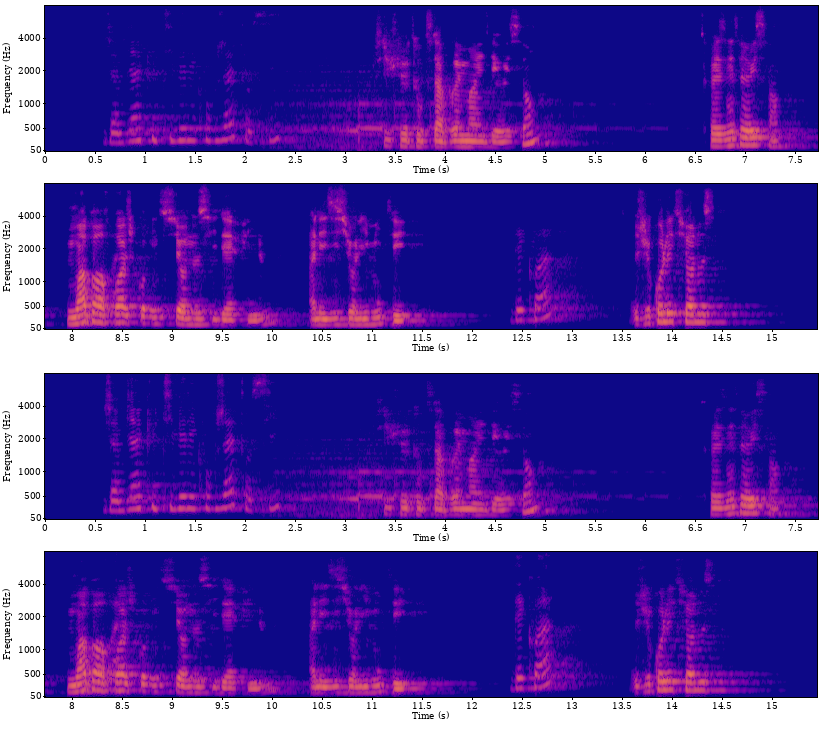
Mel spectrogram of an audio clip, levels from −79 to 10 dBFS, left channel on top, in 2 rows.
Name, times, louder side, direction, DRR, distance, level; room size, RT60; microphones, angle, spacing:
voice 1, 0.6-2.4 6.9-7.2 8.3-8.6 12.4-12.9, right 2 dB, 75° right, 1.9 m, -42 dB
sound 1, 2.1-6.2, right 1 dB, ahead, 1.2 m, -51 dB
voice 2, 3.4-4.9 6.6-7.3 7.9-10.0 10.4-11.4 13.6-14.4, left 3 dB, 80° left, 0.9 m, -30 dB
28.5 x 23.5 x 7.1 m
head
